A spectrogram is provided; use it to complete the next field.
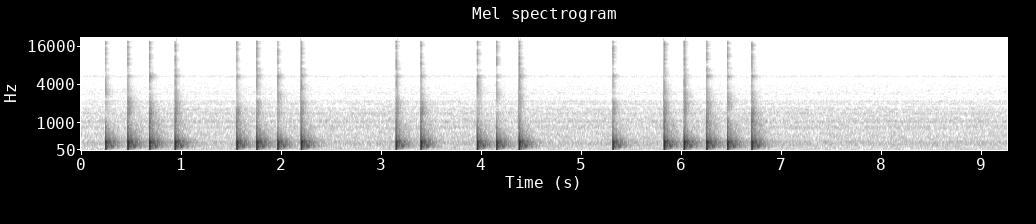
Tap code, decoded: THE

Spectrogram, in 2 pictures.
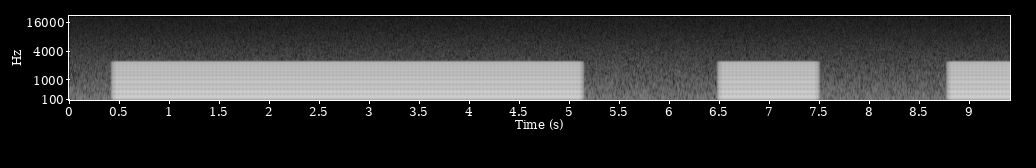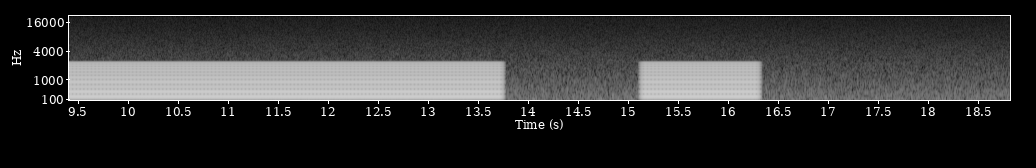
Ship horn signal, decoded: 1 long, 1 short, 1 long, 1 short

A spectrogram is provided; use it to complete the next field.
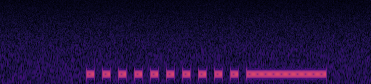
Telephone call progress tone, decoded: stutter dial tone

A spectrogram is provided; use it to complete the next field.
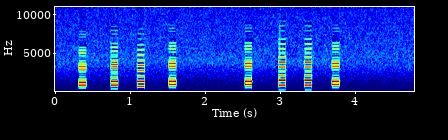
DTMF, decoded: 7820 0990

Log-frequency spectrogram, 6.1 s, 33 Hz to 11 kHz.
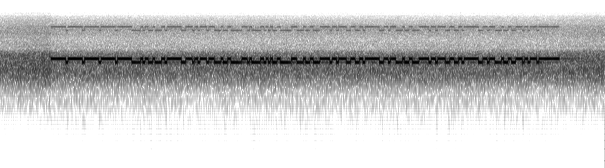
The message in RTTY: CQ TEST M8P M8P CQ

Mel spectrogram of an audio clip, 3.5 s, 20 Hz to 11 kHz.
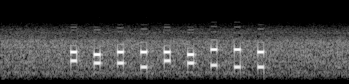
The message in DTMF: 078207632

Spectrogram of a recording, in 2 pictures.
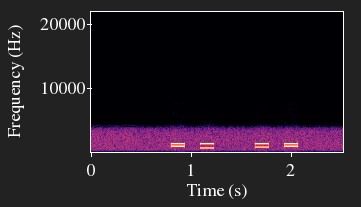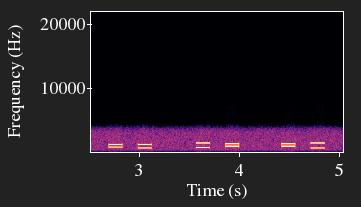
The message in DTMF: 02 80 71 60 03

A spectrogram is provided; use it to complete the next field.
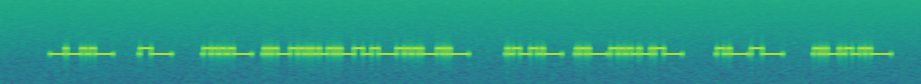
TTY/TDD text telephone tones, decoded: IT IS FROM GRAND CENTRAL

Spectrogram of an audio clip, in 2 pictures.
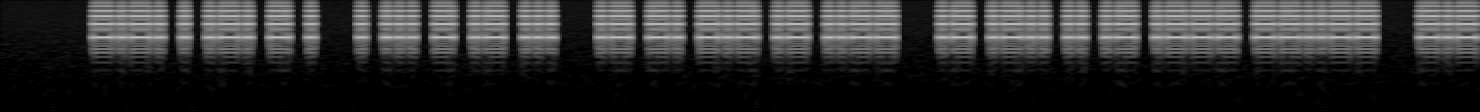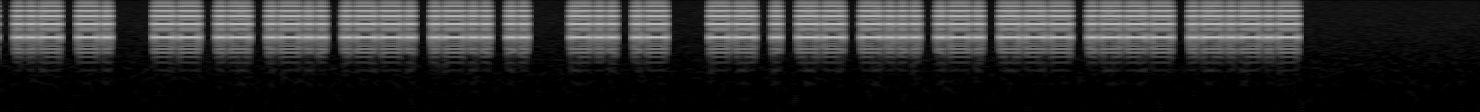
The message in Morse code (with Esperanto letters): CERTE ESTAS ANKAŬ ALIAJ, KUN MALPLI DA MEMBROJ.

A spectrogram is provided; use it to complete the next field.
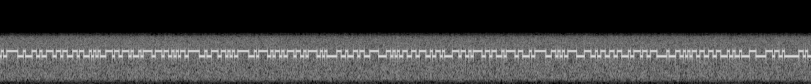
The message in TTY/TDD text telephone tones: … HE STARTED EXPLORING ELECTRONIC MUSIC. …

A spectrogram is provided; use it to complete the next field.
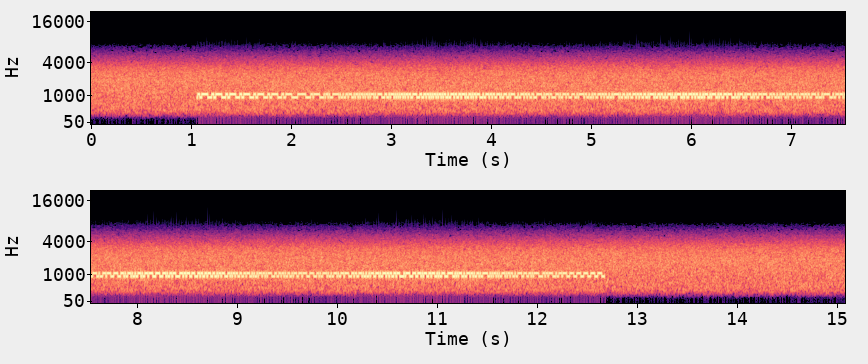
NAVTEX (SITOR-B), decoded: SHEARING SAID OF THIS HIT THAT IT WAS AS ACCIDENTAL AS IT COULD BE.

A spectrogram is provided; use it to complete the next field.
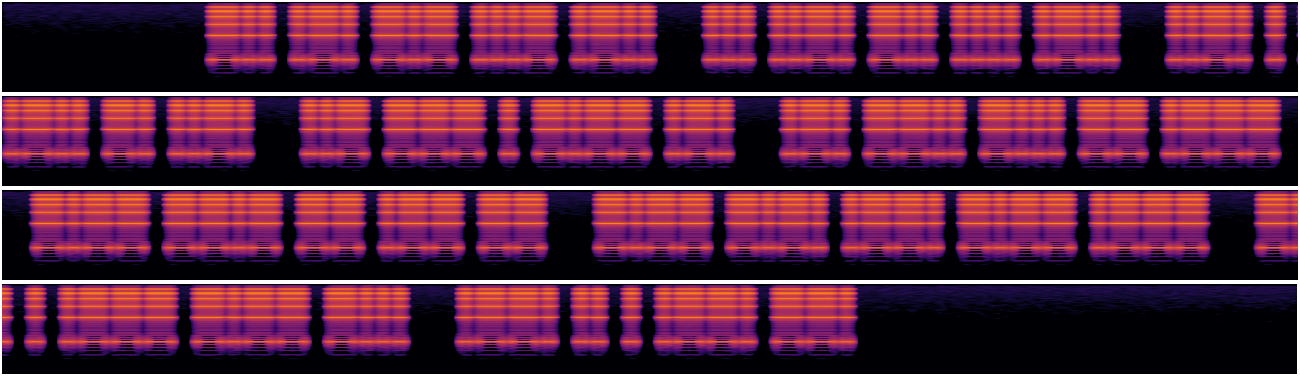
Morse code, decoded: DRKVL SFDHL FELNF UOEYR RZBMJ YQMWM YCPYJ NEJYB PIEPG

